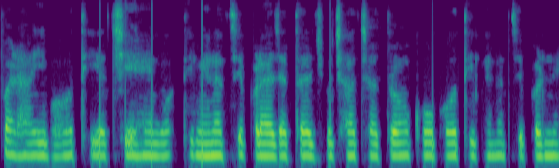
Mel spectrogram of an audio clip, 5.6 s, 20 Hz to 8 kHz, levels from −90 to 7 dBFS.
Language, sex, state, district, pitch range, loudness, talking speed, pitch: Hindi, female, Bihar, Jahanabad, 175-180 Hz, -20 LUFS, 225 wpm, 180 Hz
